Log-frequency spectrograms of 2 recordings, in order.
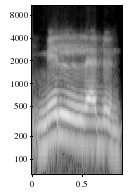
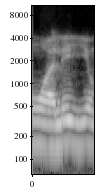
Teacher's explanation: tidak ada gunahnya, langsung ke lam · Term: kamil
